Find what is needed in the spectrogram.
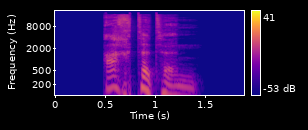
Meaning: inflection of achten: 1. first/third-person plural preterite 2. first/third-person plural subjunctive II
- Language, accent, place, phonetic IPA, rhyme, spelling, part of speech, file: German, Germany, Berlin, [ˈaxtətn̩], -axtətn̩, achteten, verb, De-achteten.ogg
